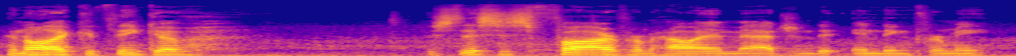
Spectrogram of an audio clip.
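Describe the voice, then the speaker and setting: A man reading a scripted first-person horror story as an audio drama narrator, grave and dramatic with deliberate phrasing. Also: medium pitch, little pitch movement, a little hiss or hum. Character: male survivor recounting a zombie fungus apocalypse. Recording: amateur narration over music. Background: music.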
